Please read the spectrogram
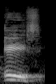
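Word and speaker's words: ace (εἰς): The word used here, which says believe in, the word in is pronounced ace, E-I-S is how we would spell it.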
